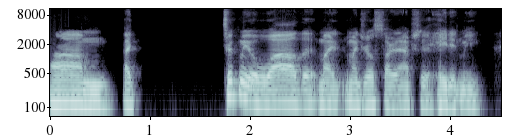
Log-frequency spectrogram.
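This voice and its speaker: In a very clean recording with a silent background, a man with an American accent speaks at a fairly low pitch, somewhat breathy, with a dark, mellow tone and fairly even intonation. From California. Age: 30s. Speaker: insurance sales agent and army veteran. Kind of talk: casual chat. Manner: halting; laid-back.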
